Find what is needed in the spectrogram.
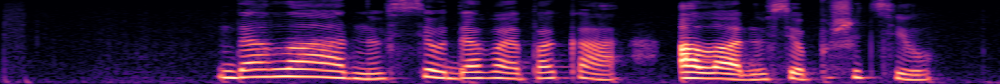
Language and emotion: Russian, positive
